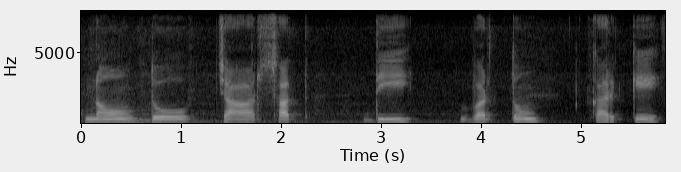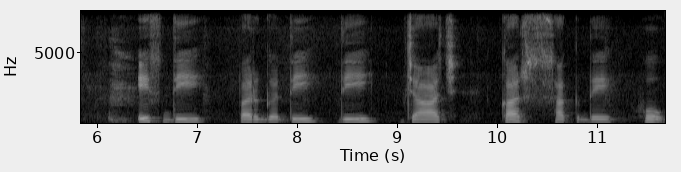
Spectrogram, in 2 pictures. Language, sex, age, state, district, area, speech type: Punjabi, female, 60+, Punjab, Muktsar, urban, read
